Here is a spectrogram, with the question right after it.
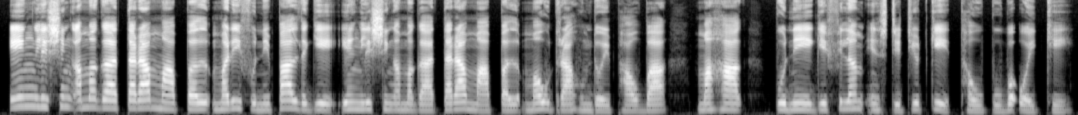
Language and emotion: Manipuri, neutral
